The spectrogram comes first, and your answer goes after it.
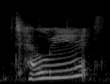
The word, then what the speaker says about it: Telliot: It's Telliot. Elliot, I'm serious. Are you serious? Telliot? Rhymes with Elliot.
